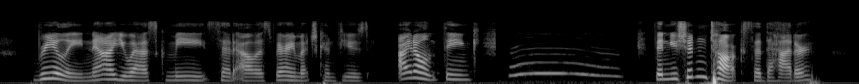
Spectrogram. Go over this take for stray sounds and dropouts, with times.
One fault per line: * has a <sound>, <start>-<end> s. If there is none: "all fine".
* has a laugh, 5.1-6.3 s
